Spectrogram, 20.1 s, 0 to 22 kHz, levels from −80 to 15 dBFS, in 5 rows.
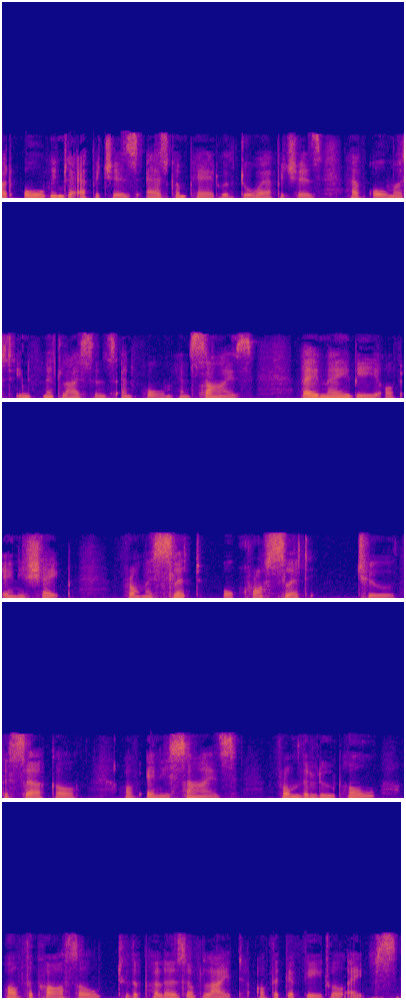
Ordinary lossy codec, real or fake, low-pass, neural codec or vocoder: AAC, 32 kbps; fake; 7.2 kHz; vocoder, 22.05 kHz, 80 mel bands, WaveNeXt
